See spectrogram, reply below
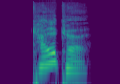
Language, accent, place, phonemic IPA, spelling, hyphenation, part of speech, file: German, Germany, Berlin, /ˈkalkə/, kalke, kal‧ke, verb, De-kalke.ogg
- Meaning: inflection of kalken: 1. first-person singular present 2. first/third-person singular subjunctive I 3. singular imperative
